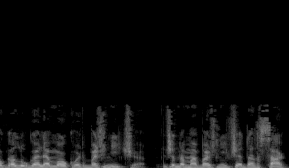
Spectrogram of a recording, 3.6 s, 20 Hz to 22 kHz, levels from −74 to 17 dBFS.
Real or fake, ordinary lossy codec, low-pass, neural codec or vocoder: fake; MP3, 32 kbps; 10.8 kHz; vocoder, 44.1 kHz, 128 mel bands every 256 samples, BigVGAN v2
